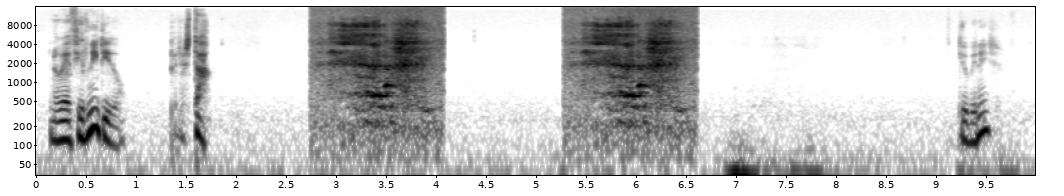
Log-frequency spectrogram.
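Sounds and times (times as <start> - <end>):
speech: 0.2 - 1.8, 9.2 - 9.8
laboured raspy breathing in a paranormal voice recording: 2.8 - 4.1, 5.3 - 6.6.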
